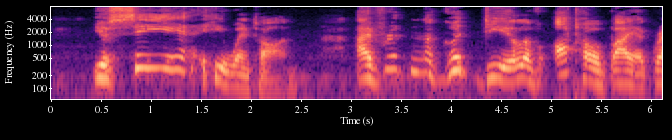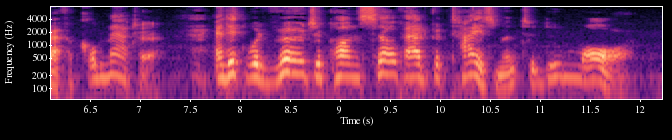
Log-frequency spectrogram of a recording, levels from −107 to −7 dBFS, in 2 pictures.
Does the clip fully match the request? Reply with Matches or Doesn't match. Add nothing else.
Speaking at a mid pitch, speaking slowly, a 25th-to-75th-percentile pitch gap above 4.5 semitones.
Matches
